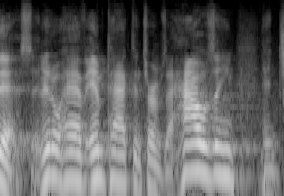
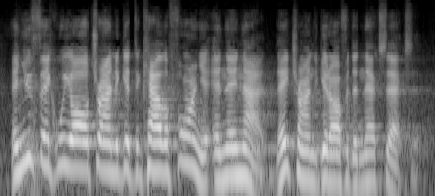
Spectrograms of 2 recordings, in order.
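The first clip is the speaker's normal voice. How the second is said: plain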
